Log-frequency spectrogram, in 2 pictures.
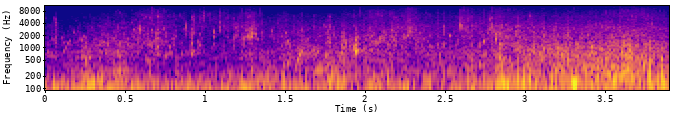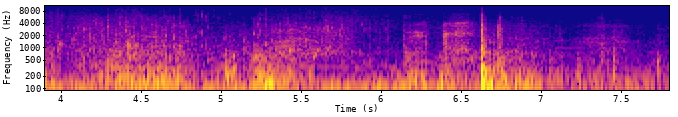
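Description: Oars working a small rowing boat through the water, with a run of small knocks and splashes and one sharp, loud knock near the end.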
